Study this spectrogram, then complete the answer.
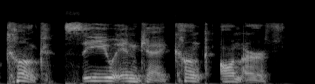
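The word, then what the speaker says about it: Cunk: big fan of dry Kunk see in K Kunk on Earth not KK but C NK often mispronounced no it's no there's not a t in there it's a k all right coach you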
